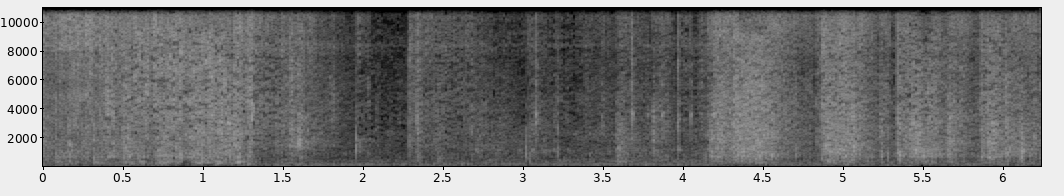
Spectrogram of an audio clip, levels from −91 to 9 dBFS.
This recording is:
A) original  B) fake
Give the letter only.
B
